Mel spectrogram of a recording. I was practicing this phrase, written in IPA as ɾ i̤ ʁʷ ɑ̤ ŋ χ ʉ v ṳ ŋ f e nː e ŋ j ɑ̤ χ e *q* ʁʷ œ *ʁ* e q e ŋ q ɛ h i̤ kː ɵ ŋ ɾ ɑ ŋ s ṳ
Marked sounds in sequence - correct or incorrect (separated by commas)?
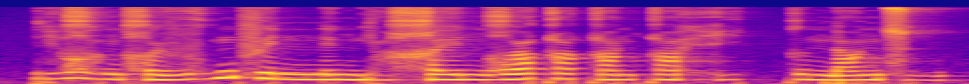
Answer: incorrect, incorrect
